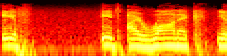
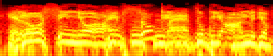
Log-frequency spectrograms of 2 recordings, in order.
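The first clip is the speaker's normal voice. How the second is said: mild mock Mexican accent; lightly put-on Mexican accent as the pepper puppet; Frito Bandito accent; 3 semitones higher than usual. Ventriloquist's pepper greeting hosts, mild mock Mexican accent. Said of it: "the guy going".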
